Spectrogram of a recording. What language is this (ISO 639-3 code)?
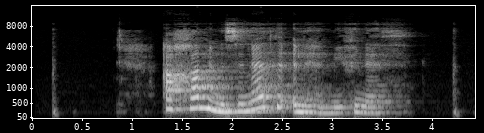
kab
